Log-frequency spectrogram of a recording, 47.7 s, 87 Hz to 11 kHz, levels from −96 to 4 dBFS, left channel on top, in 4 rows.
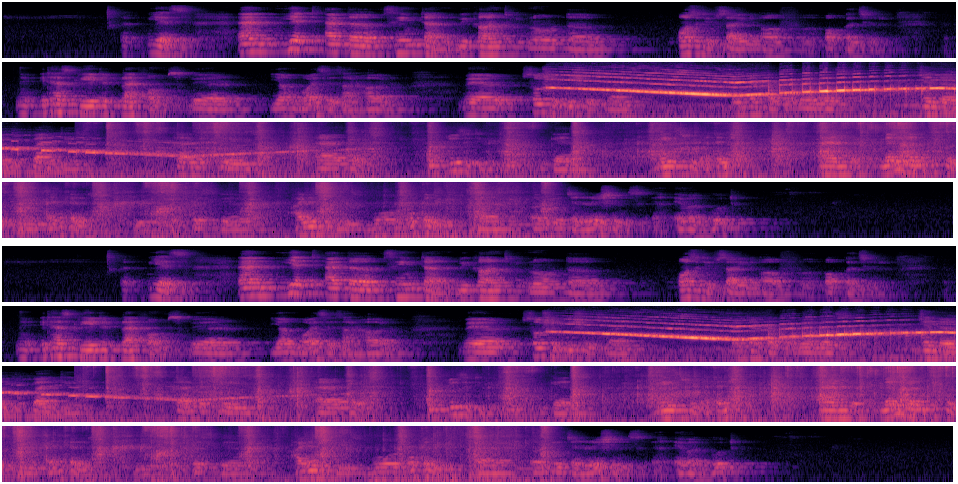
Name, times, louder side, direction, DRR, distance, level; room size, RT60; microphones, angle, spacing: voice 1, 1.5-3.7 4.0-7.4 8.4-10.9 11.2-11.5 12.1-14.8 15.3-16.8 17.1-17.3 17.7-19.8 21.0-22.5 23.3-24.8 26.0-27.4 27.7-28.4 29.1-33.2 33.6-37.1 37.4-44.8, equal, 5° right, -6 dB, 2.3 m, -45 dB
Motor vehicle (road) / Siren, 18.7-27.6 28.0-28.5, left 3 dB, 70° left, 0.6 m, -28 dB
sound 1, 24.7-42.6, right 3 dB, 80° right, 1.4 m, -43 dB
11.0 x 4.8 x 3.0 m, 1.2 s
head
